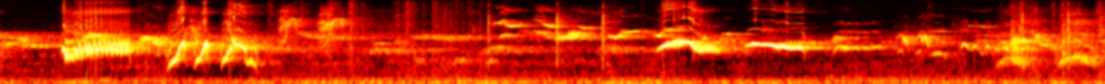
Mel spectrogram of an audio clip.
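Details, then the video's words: White-rumped shama in competition singing with a long wild-style song, tail flicking: bursts of varied whistles, sharp downslurred notes and rich warbled phrases with brief pauses. "chòe lửa đập đuôi nhấp cầu hót đấu giọng rừng dài"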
